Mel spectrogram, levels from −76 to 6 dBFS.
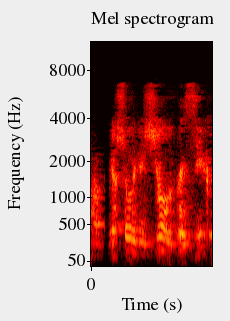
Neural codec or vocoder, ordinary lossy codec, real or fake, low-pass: codec, 44.1 kHz, 2.6 kbps, DAC; AAC, 32 kbps; fake; 10.8 kHz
